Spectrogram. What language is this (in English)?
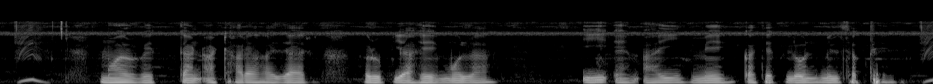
Chhattisgarhi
